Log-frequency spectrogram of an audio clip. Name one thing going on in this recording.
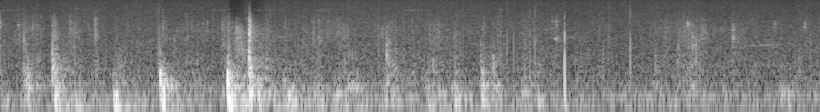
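Bodies thump and scuffle as two men struggle.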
